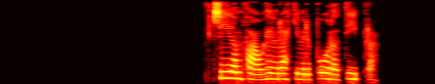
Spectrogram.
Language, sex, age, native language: Icelandic, female, 30-39, Icelandic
